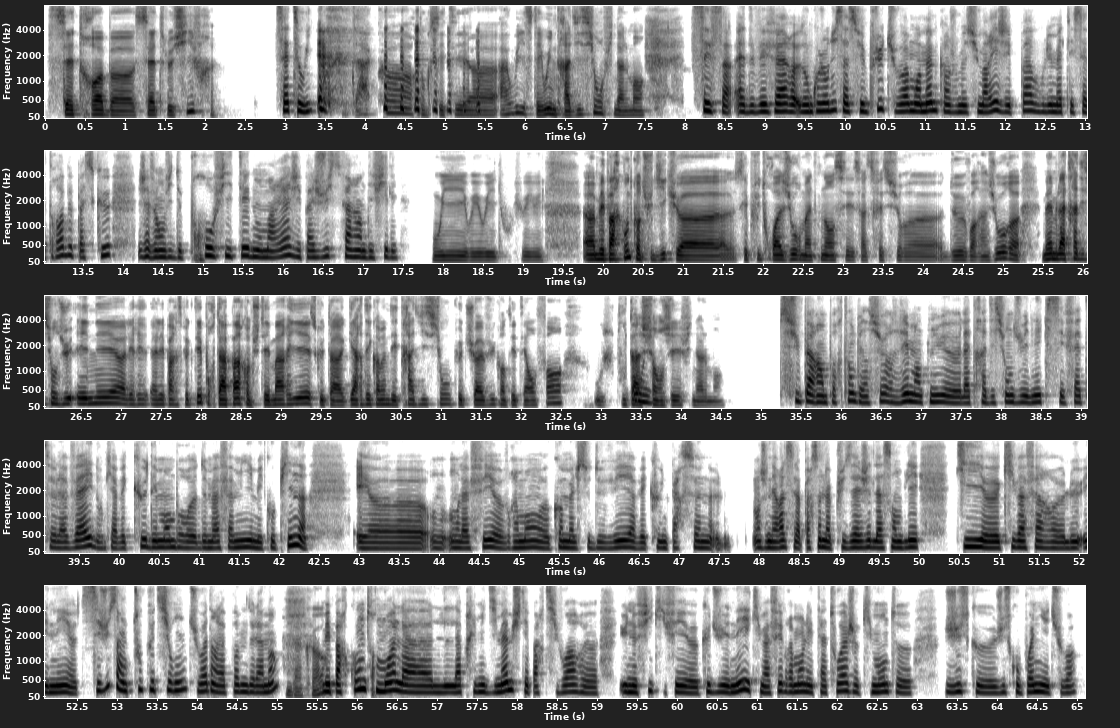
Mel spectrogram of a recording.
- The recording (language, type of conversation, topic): French, podcast, Comment se déroule un mariage chez vous ?
- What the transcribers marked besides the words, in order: stressed: "D'accord"; laugh; stressed: "ta"; stressed: "j'ai"; stressed: "que"; stressed: "comme"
